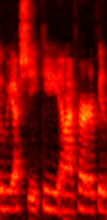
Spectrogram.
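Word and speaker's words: Ubuyashiki: And we obviously know that that's because, I think we've been saying this wrong the entire time. Ubayashiki, apparently. Ubayashiki. I've heard it pronounced 2 different ways, and that's like part of the like whole dropping a vowel in the middle of a name. I've heard some of the characters say Ubiyashiki, and I've heard a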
